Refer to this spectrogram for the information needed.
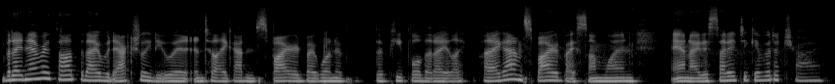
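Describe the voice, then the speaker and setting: A woman's voice: sits low, a little fast. A woman streamer chatting casually on an ASMR livestream, playful, giggly and a bit hesitant, close to the mic. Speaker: VTuber streamer.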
